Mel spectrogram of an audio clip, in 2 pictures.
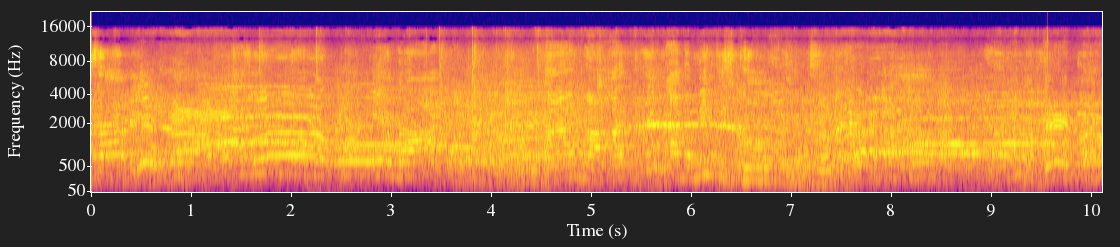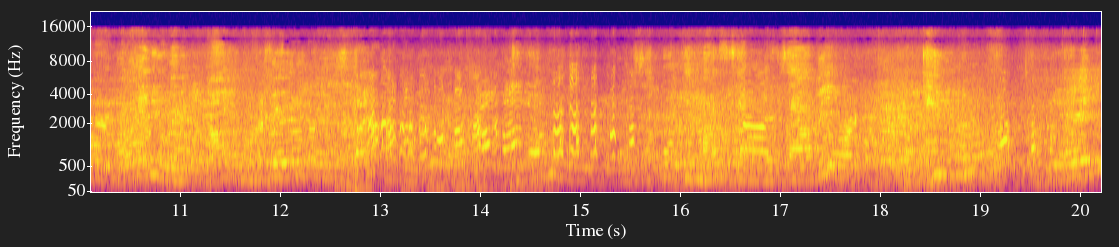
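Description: A woman sings through a microphone over loud amplifiers.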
